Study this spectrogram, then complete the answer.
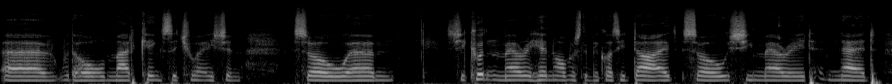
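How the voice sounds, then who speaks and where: A woman with a Danish accent speaks at a medium pitch in a monotone, flat intonation. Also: fairly slow pace. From Denmark. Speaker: TV reaction youtuber. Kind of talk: casual review monologue. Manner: hesitant, many fillers.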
